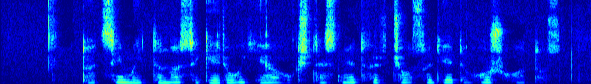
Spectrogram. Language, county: Lithuanian, Šiauliai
